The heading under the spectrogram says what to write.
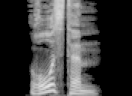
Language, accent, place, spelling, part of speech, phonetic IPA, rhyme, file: German, Germany, Berlin, rohstem, adjective, [ˈʁoːstəm], -oːstəm, De-rohstem.ogg
- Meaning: strong dative masculine/neuter singular superlative degree of roh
